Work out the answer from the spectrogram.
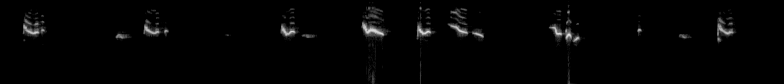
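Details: Oriental white-eye lure sound used to prompt young birds to start singing: around ten sharp, high, falling chirps at irregular intervals, with soft short notes between and no background noise.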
